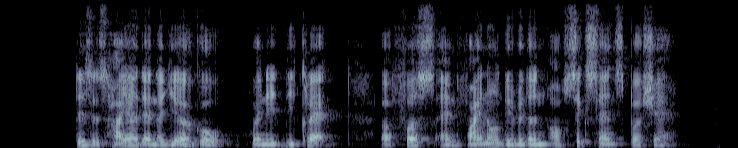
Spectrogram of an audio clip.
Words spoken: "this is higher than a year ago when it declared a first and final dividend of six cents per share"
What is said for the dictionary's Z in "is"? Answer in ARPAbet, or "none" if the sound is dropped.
S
